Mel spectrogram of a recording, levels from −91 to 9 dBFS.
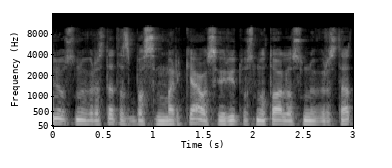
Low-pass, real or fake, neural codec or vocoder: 9.9 kHz; real; none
